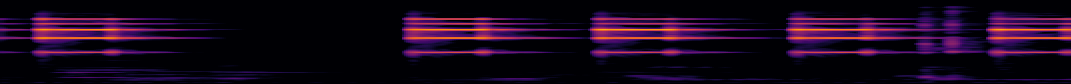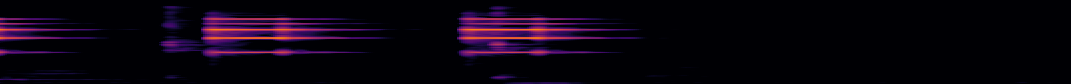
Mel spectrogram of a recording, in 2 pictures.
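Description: Button-tap sound effect of an Android phone app: a short high chime that dies away quickly, sounding about seven times at irregular intervals of roughly a second as the on-screen switches are pressed one after another, then stopping a couple of seconds before the end.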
